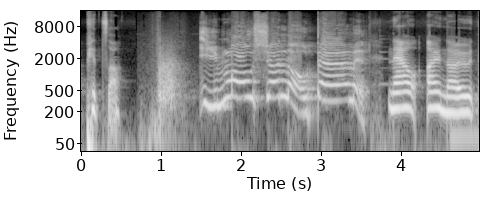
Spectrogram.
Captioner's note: thump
